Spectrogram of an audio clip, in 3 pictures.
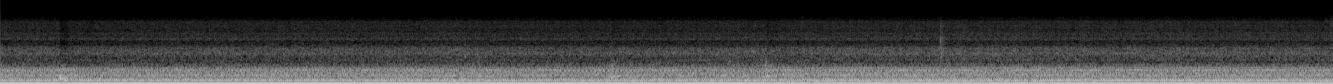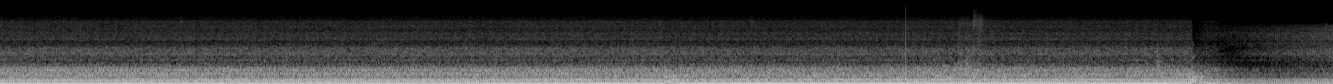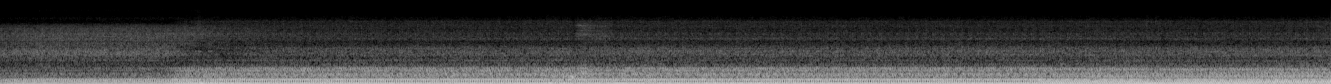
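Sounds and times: truck engine idling: 0:00.0 - 0:39.9
rush of noise: 0:22.2 - 0:33.2.

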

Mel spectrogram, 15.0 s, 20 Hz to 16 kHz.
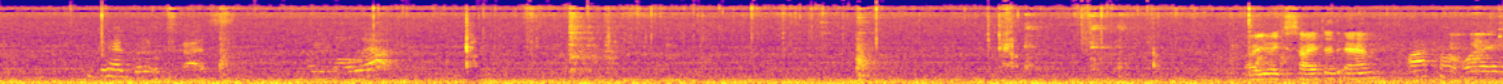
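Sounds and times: steady low rumble: 0:00.0 - 0:15.0
metal spoon scraping frying pan: 0:09.9 - 0:11.6.

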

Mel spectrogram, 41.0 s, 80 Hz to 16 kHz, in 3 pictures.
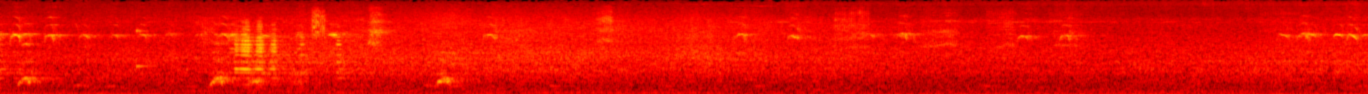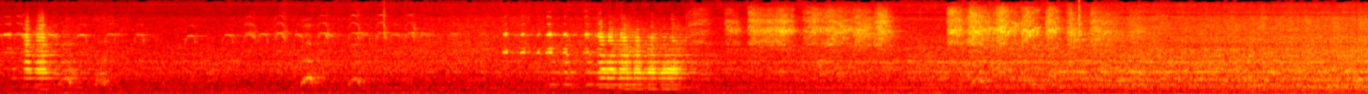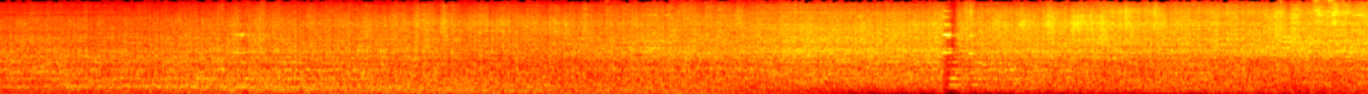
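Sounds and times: diesel locomotive and train rumble: 0:00.0 - 0:41.0
train horn: 0:02.3 - 0:03.6, 0:13.7 - 0:14.8, 0:19.0 - 0:20.9, 0:23.1 - 0:27.7, 0:29.5 - 0:30.5, 0:36.7 - 0:37.8.

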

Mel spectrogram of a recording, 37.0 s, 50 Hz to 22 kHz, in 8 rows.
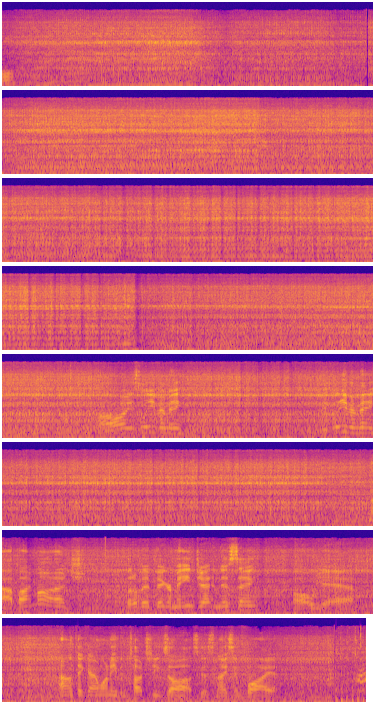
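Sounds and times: wind rush on microphone: 0:04.1 - 0:31.5
motorcycle engine pulling: 0:04.6 - 0:37.0.

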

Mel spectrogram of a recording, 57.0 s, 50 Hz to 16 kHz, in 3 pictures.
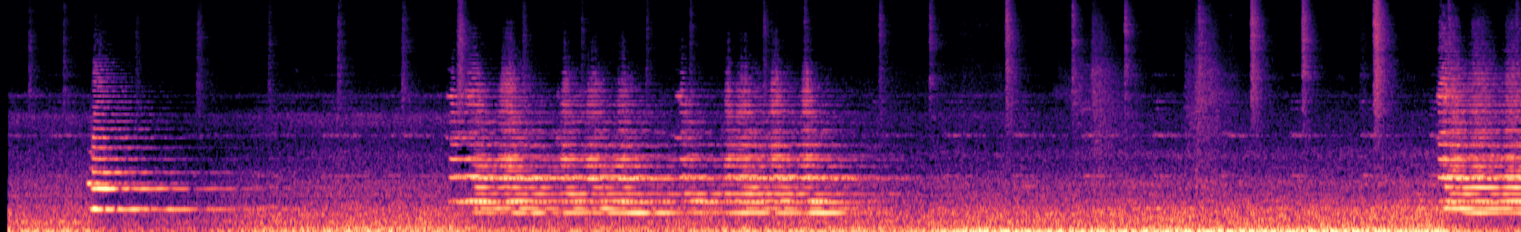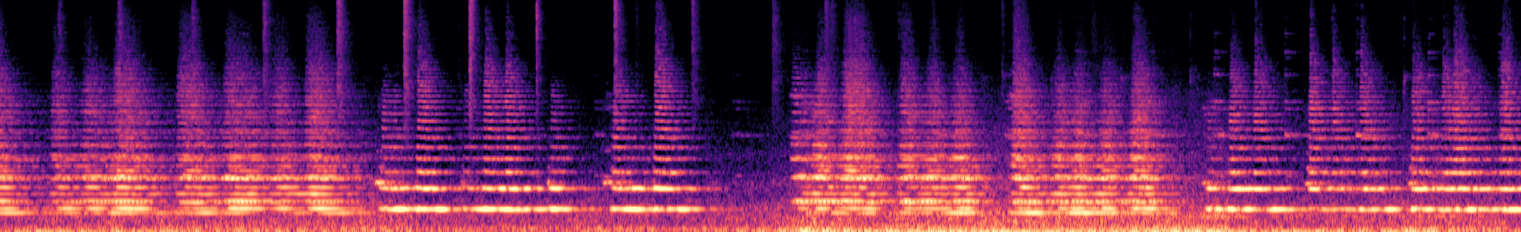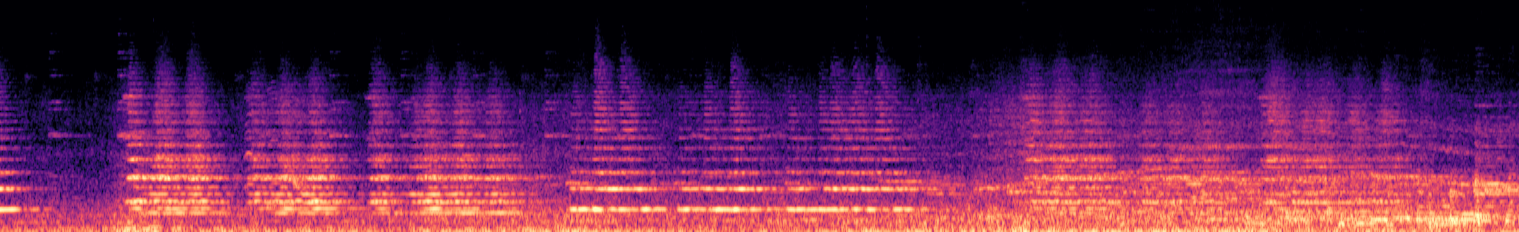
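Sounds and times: diesel locomotive engine rumble: 0:00.1 - 0:57.0
train air horn blasts: 0:01.1 - 0:03.0, 0:05.6 - 0:11.1, 0:18.0 - 0:28.0, 0:28.9 - 0:38.5, 0:39.5 - 0:49.6, 0:50.8 - 0:54.9.

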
